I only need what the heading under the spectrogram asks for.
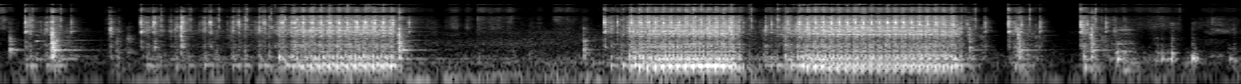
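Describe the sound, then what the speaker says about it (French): Domestic sewing machine stitching a rectangle to attach a zipped pocket onto fabric, heard as steady mechanical whirring runs that stop and restart as the work pivots at corners, with clicks and handling noises between bursts. "Je vais maintenant venir coudre le rectangle pour attacher la poche à l'extérieur."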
